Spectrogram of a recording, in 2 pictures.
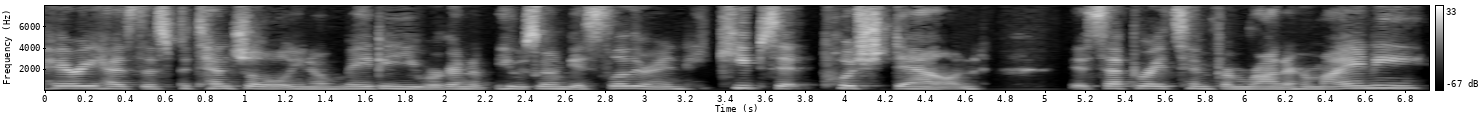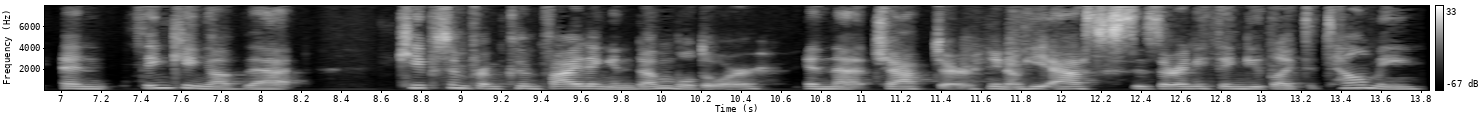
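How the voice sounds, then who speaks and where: A woman with a plain, everyday voice speaks at a fairly quick pace, her medium pitch carried by fairly even intonation. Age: 30s. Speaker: priest and podcast co-host. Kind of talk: casual chat. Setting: remote internet recording.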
